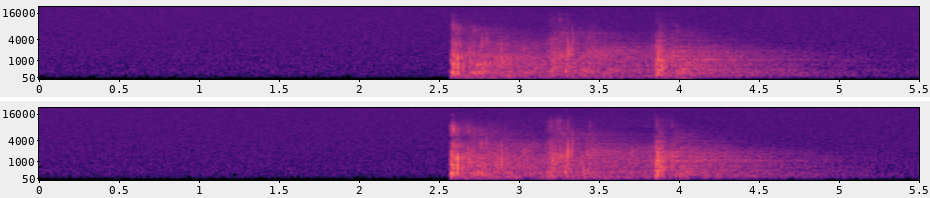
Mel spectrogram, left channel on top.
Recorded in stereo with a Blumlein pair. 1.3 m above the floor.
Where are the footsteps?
55° right, 4.5 m; by 4.0 s 45° right, 6 m.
